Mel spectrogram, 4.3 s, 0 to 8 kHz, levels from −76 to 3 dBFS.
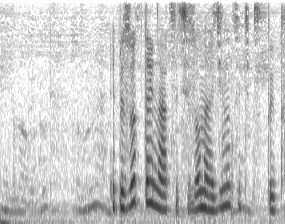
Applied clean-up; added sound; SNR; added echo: none; none; none; none.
